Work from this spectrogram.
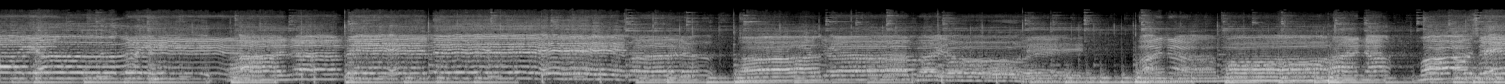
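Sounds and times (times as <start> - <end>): harmonium: 0.0 - 15.0
men's group chanting: 0.0 - 15.0
tabla: 0.0 - 15.0.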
